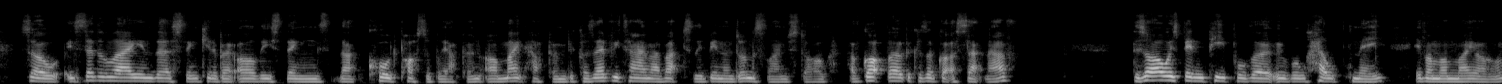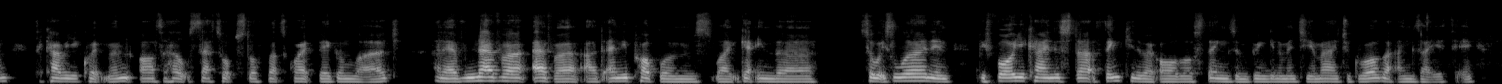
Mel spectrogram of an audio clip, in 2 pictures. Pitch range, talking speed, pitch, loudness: 130-150 Hz, 190 wpm, 140 Hz, -27 LUFS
